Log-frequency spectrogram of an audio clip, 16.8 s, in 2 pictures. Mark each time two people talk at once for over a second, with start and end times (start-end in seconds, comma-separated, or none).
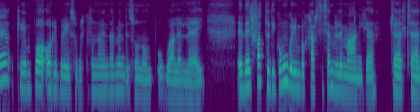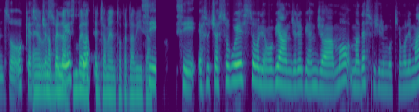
9.0-10.2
